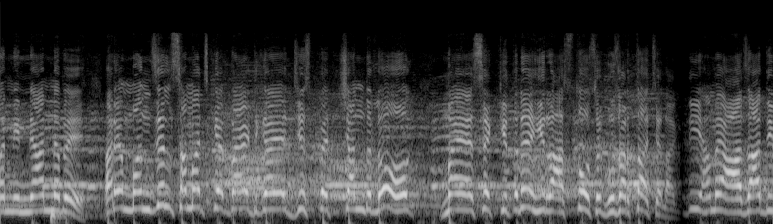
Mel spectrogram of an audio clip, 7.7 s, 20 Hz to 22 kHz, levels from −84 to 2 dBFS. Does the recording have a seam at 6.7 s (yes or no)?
yes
